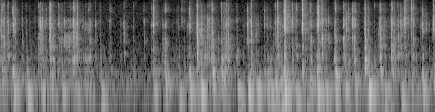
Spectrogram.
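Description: Both hands type continuously with their fingertips on a black, full-size, hollow-bodied plastic keyboard, likely mechanical, resting on a desk. Rapid, slightly irregular key taps produce bright, crisp clicks with short, dull low thumps beneath them. Each tap dies away almost instantly.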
